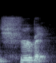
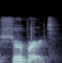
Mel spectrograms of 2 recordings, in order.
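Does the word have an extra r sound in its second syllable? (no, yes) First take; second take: no; yes. First: The second syllable has no r sound. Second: The second syllable has an added r sound.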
